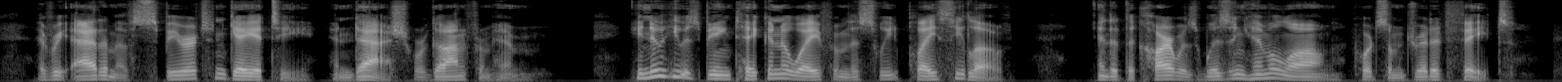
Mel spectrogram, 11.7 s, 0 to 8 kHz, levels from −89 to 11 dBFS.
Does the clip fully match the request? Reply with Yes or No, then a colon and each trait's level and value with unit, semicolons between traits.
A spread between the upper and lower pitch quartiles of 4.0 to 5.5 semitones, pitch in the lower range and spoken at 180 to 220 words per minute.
Yes: average, 4.7 semitones; low, 120 Hz; average, 190 wpm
